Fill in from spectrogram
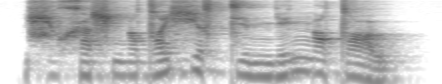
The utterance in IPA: ɕo̤xaɬŋɔdˤɤ çɤstʲɤnʲe ŋɔtˤu

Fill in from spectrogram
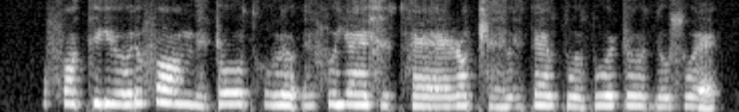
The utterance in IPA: fɔkʲɯɾʲɵː ɾɯfɔːŋɛ̤ʈoː t̪ʰo̤lɵʔɛ̤fɯ jɛːxʲɔ̤t̪ʰɛː ɭɔcʰɛ̤lɛ̤t̪ɛː tʷɛtʷɯːʈɵː d̪ɵsʷɛː

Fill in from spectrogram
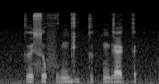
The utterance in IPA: køsofo̤ŋɡi̤ køkŋɡæk

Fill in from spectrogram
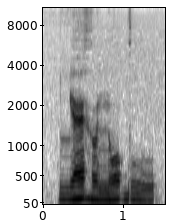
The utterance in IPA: ʎɛɦɵ no ɡu

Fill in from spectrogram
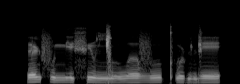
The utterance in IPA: ɘɳfumʲø fʲũŋ͡ǀu wɤ vu kʼuɖə̃ ɖe

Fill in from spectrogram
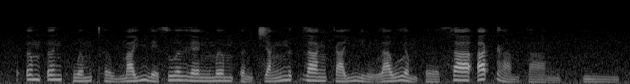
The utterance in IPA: ʔə˧mʔə˧n hwə˨˦mt̪ʰə̤˨˩w ma˨˦jne˧˩su˧ə̯ ɣɛ˧ŋməː˧mʔə˧˩n t͡ɕa˨˦ŋnə˦˥t̚za˧ŋ ka˨˦jni˧˩w la˨˦wlə˧˩mʔə̤ː˨˩ saː˧ʔa˦˥k̚ɣa̤˨˩mka̤˨˩ŋ | mi̤˨˩

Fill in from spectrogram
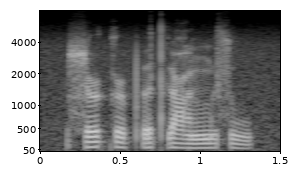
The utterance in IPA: ɬə˞kə˞ pʼətʼɨʕə̃ ŋ͡mɯsu

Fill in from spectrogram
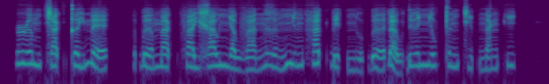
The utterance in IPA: ɹə˨˩mca˨˩k̚t̪ə˨˩˦jmɛ˨˩˨ | ɓəː˨˩˨ma˨˩k̚fa˨˩j ɣa˧wɲa˨˩wva˨˩˦n ɣə˨˩˦ŋɲə˧ŋ ha˦˥t̚ɓe˨˩t̚ɲu˨˩˨ ɓəː˨˩˦ɗa˨˩˨w ɗɨ˧ə̯ɲə˧w t̪ə˧ŋci˨˩p̚na˧ŋ ki˦˥k̚

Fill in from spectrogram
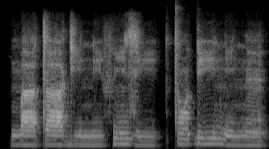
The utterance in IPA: maː˧taː˧ ɡi˨ni˨ fĩ˦ziː˨ | tɔ̃˦ɗiː˦nĩ˨ nɛ̃˨

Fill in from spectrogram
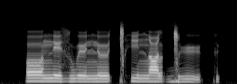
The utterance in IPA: ɔnezwø nɵǀʰinɑl ɡ͡ǀʉk

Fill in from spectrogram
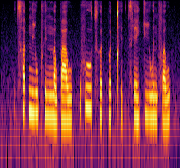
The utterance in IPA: t͡sʰɐ˥t̚n̪iː˧w pʰɪ˨ŋ n̪ɐ˨˩wpaː˨w | fuː˥t͡sʰɵ˨t̚pɵ˨t̚pʰɪ˨˥k̚ t͡sʰe˨˥jkiː˨wɪ˨˩ŋ fɐ˨˥w

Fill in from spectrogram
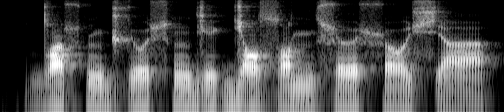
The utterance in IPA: dˤɯ˨ɬnd͡ʒo˨˦s ŋɡe˦ɡi˦˨zˤɯ˨nʲɮɤ˦ ɬɔ˨˦ɕa˨

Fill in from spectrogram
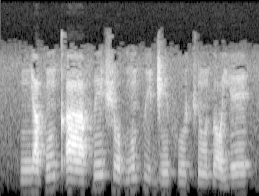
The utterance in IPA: ɲa˨pũ˦ kʼaː˨ fĩ˦ʃo˨ bũ˦pi˨d͡ʒĩ˨fu˨ t͡ʃũ˨ɗɔ˨je˦

